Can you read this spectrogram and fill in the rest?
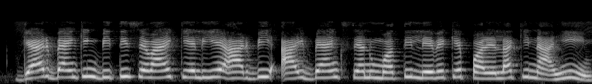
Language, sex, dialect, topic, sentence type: Bhojpuri, female, Northern, banking, question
